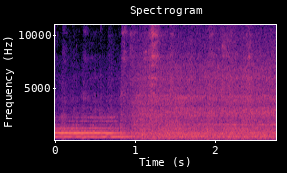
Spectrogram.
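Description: Kalka–Shimla heritage toy train sounding its horn, a loud steady tonal blast for about a second, then continuous loud rumble and rattle of the carriages running close by.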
